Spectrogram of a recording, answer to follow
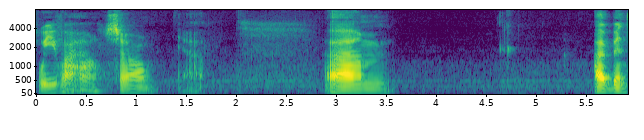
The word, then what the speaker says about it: Weavile: And his name is not Weavile, it's pronounced Weavile.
